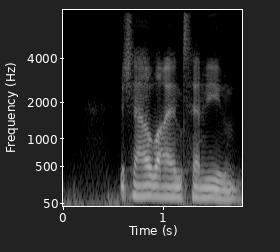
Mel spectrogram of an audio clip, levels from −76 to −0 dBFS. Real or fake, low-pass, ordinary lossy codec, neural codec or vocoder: fake; none; none; codec, 16 kHz, 0.5 kbps, FreqCodec, larger model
